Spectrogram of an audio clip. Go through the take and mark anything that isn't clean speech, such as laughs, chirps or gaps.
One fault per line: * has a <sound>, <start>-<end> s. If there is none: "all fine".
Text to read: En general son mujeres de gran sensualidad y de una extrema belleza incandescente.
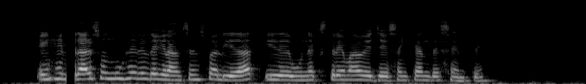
* has a dropout, 0.7-0.8 s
